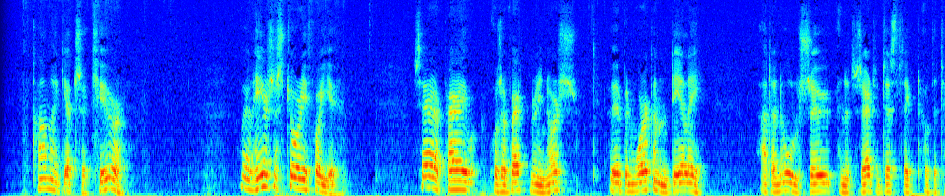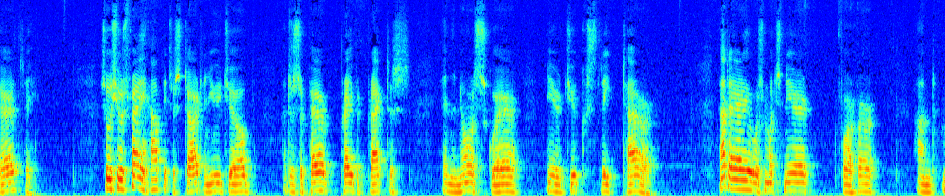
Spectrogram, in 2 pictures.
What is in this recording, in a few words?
passage, dialects ni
